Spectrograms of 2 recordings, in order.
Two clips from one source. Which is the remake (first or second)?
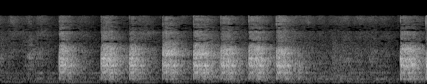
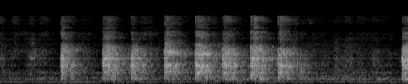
second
